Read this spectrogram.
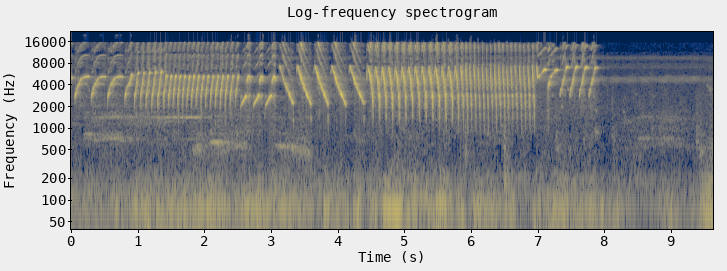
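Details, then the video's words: Canary of the Russian singing type: fast rolled trills and falling whistled slurs in several quick tours, a long buzzing trill, then the song stops abruptly, leaving quiet. "A Special Canary to Seduce All The Canaries - The Russian Singing Canary"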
